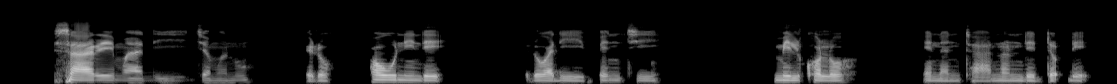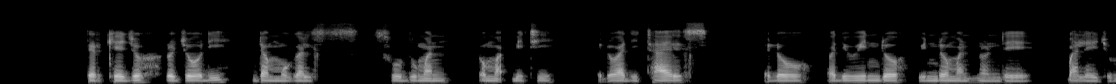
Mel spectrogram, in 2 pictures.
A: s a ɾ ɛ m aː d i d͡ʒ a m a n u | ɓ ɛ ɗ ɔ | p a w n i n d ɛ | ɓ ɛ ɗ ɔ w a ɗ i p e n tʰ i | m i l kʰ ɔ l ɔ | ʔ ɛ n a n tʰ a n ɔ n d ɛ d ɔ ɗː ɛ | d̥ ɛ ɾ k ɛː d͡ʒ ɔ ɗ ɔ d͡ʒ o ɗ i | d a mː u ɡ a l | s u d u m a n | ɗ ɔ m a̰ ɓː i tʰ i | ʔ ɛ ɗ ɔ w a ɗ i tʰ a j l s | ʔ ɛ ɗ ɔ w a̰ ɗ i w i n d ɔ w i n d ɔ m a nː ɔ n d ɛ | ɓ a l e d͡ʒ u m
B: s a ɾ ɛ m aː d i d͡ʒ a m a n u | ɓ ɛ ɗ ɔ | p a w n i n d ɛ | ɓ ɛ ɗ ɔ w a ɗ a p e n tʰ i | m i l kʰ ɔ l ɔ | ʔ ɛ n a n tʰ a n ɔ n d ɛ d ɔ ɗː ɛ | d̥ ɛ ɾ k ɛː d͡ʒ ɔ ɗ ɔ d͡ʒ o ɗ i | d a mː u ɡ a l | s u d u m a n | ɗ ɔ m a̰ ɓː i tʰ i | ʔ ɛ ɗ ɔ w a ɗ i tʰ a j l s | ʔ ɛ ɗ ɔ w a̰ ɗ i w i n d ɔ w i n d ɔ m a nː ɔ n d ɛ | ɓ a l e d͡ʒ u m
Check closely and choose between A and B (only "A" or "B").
A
